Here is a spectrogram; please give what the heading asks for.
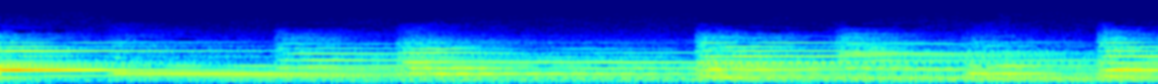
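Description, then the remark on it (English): Big Ben, the large clock tower bell in London, chimes a slow melodic sequence, each strike ringing out with rich, lingering overtones that overlap and decay, heard clearly with no voices. “The chimes of Big Ben are an iconic sound of London, a sound embedded in the history of the British capital.”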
